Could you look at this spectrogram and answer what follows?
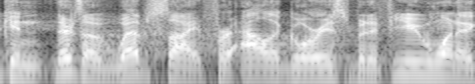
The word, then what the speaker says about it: Owlegories: One of those shows is called Owlegories, but it's spelled O W L E G O R I E S, Owlegories.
